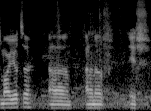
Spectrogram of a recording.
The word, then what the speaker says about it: Mariota: Marcus, but the last name is Mariota. I don't know if it's just for the Polynesian culture, you always got to enunciate the vowels, and so it's Mariota, but yeah.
